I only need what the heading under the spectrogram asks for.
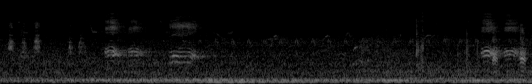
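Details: During a fight between two mallard drakes over a hen, mallards give a few short, raspy calls in scattered bursts over a steady low rumble, possibly splashing or distant traffic.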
